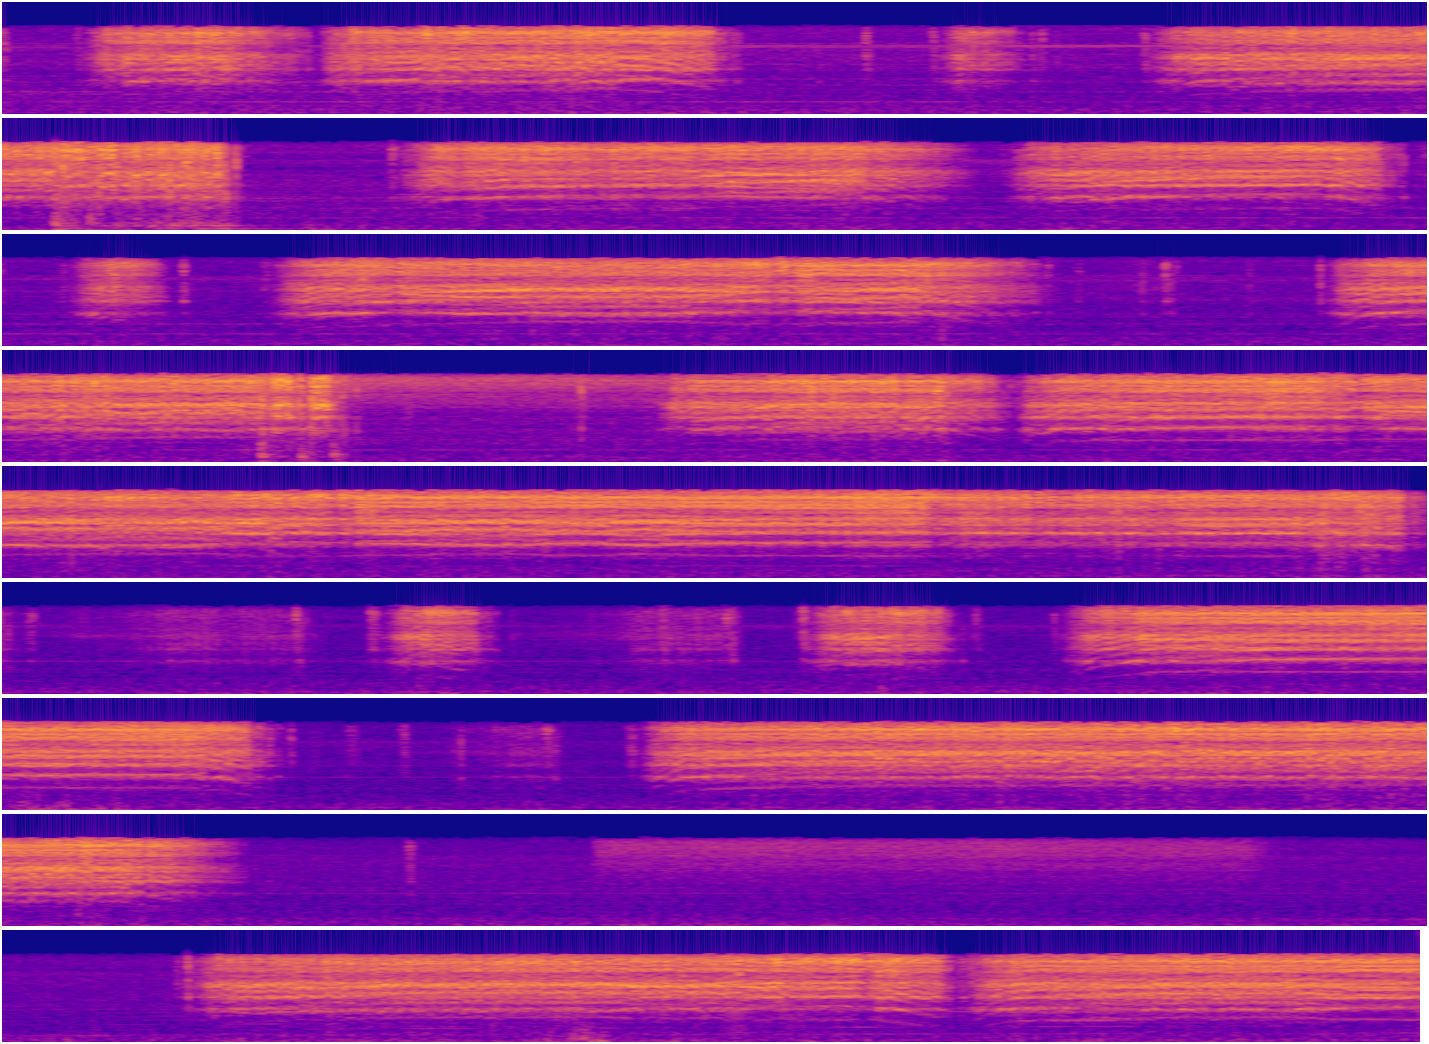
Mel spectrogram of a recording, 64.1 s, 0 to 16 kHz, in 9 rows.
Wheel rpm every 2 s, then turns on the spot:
60, 110, 20, 130, 60, 130, 100, 40, 150, 70, 70, 90, 80, 130, 160, 160, 160, 120, 20, 30, 80, 150, 10, 130, 160, 60, 0, 0, 0, 130, 130, 140.
36-40 50-52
